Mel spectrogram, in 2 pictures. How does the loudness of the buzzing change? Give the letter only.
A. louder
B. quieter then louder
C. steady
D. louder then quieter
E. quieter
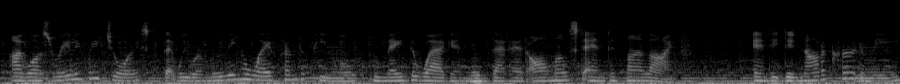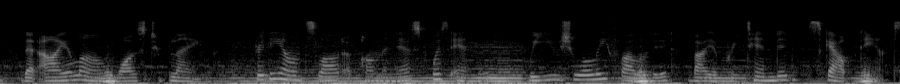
A.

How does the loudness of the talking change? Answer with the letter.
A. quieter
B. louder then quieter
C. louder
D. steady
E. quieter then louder
D.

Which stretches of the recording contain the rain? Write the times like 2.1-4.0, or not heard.
not heard.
